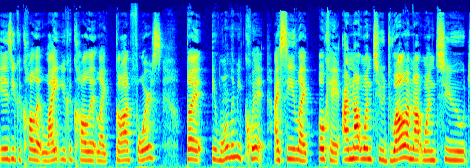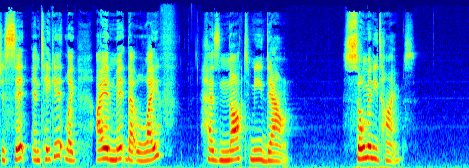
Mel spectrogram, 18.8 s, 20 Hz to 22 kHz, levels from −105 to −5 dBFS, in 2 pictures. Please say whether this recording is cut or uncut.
cut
